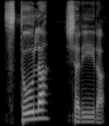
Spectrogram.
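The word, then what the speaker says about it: sthūla śarīra: See, the U has a long line on top of it. That means it's elongated. It's an elongated vowel. English is horribly handicapped in expressing all these sounds, so we have to come up with little tricks like this. S with a slash on top is sha, not sa, or sha, like that. So like that, we pronounce it stula sharira.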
